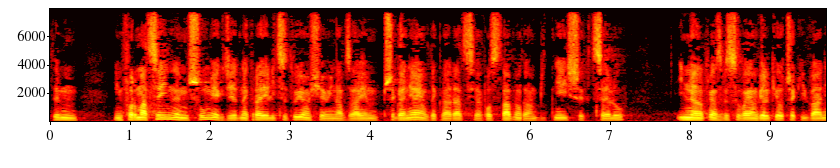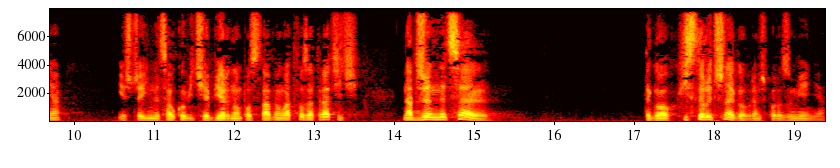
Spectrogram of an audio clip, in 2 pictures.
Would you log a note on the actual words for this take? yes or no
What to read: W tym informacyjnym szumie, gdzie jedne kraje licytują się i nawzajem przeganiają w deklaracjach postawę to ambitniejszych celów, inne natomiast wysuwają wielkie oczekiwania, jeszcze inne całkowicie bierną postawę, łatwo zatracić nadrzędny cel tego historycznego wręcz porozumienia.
no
